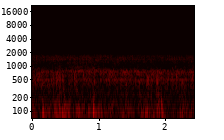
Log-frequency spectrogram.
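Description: Near silence: the faint, steady sound of a Vornado table fan running on its low speed.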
